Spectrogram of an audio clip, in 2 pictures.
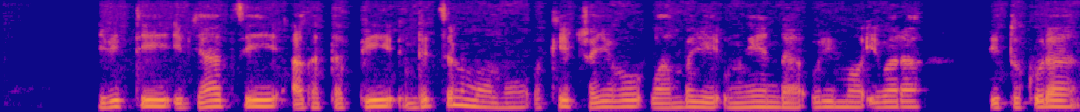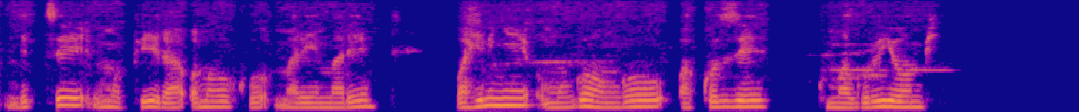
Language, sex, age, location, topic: Kinyarwanda, male, 25-35, Kigali, health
